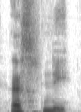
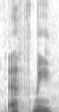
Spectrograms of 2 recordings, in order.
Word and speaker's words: Ethne: Ethne. – Ethne. – E-T-H-N-E. – Right. – Beautiful name. – You pronounce the th, apparently.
